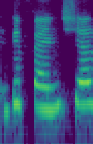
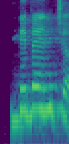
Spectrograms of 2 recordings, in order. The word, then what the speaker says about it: debenture: Ma'am but अभी आपने डिफेंचर word बोला ना डिबेंचर, हाँ जी, मैम, मेरे को प्रोनाउंस करना दोबारा। डिबेंचर, DEBENTURE, डिबेंचर।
